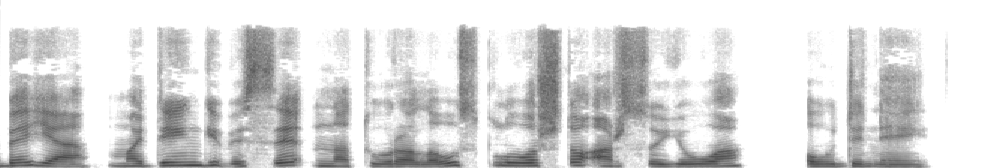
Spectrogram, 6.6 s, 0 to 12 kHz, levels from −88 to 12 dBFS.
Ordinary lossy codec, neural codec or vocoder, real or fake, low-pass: MP3, 64 kbps; vocoder, 22.05 kHz, 80 mel bands, WaveNeXt; fake; 9.9 kHz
